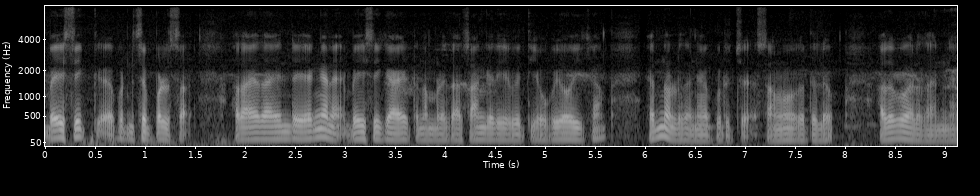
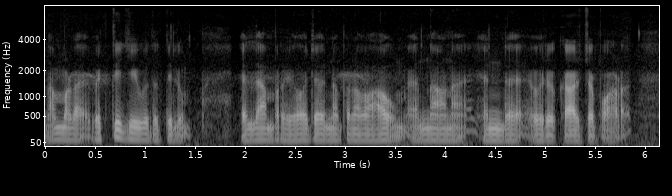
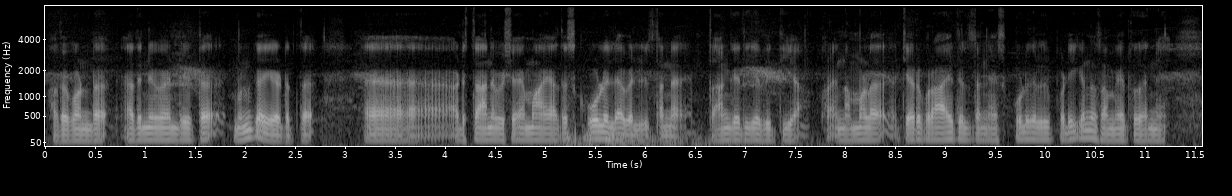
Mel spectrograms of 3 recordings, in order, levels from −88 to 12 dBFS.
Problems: background sounds at intervals, low volume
